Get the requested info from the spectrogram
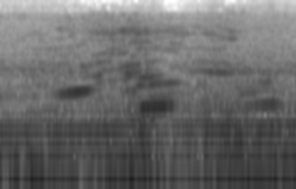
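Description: Sportbike's inline-four engine accelerating: its pitch rises, drops with an upshift about two seconds in, then rises again. Wind noise rushes over the microphone throughout.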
